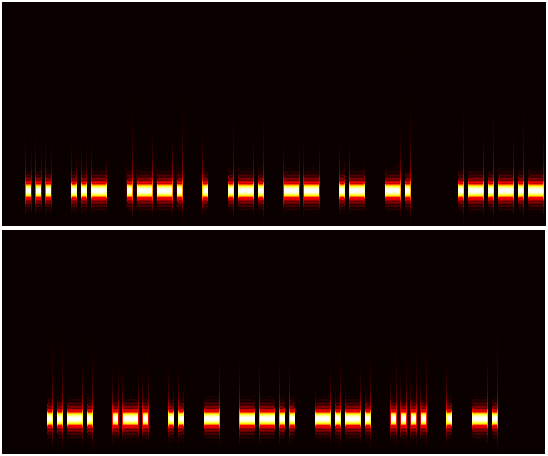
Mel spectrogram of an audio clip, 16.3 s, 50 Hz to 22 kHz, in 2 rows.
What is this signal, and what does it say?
Morse code, heard as a keyed tone, about 16 wpm, spaced as for 13 wpm, 680 Hz. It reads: SUPERMAN. FRITZCHEN
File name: Morsekurs / Witze / Witz 24. August 2021, 70 F80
